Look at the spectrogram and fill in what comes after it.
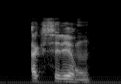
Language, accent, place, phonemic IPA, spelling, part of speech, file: French, France, Lyon, /ak.se.le.ʁɔ̃/, accélérons, verb, LL-Q150 (fra)-accélérons.wav
- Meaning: inflection of accélérer: 1. first-person plural indicative present 2. first-person plural imperative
